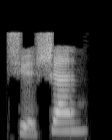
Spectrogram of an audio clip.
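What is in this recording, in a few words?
"雪山", Mandarin Chinese; chinese flashcards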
